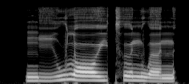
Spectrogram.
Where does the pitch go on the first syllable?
rising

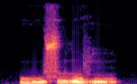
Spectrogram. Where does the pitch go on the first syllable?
falling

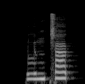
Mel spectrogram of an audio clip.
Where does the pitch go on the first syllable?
rising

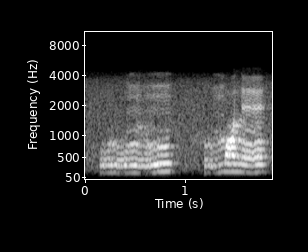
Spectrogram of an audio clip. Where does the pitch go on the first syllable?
low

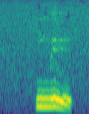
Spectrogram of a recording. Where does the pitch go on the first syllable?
falling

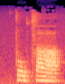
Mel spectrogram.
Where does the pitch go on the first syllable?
low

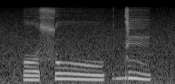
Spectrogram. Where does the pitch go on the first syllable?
low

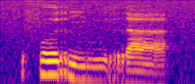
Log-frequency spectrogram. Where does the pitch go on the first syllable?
high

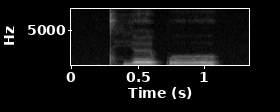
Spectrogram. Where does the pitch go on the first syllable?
rising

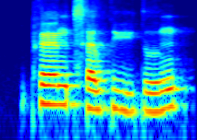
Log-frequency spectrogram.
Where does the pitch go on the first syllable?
high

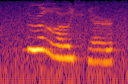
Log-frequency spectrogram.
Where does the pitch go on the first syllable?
high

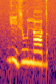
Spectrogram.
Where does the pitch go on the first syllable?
falling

